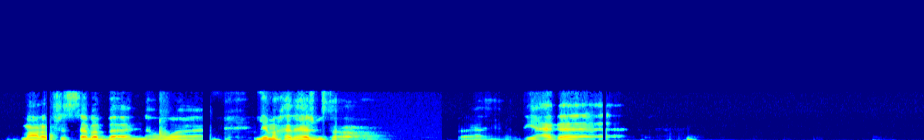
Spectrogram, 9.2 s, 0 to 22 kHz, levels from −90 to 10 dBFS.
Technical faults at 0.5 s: packet loss on an ADPCM call

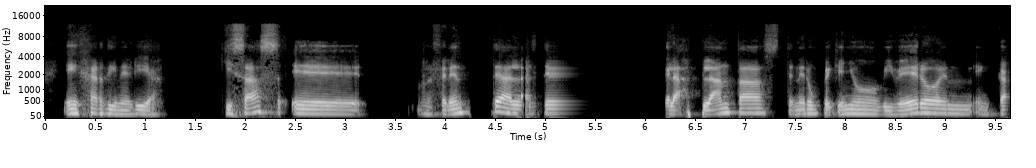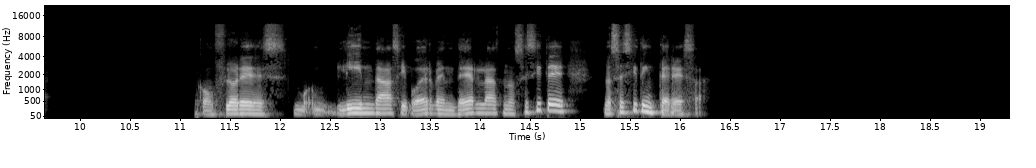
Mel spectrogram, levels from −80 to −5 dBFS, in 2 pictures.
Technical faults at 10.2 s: long network dropout

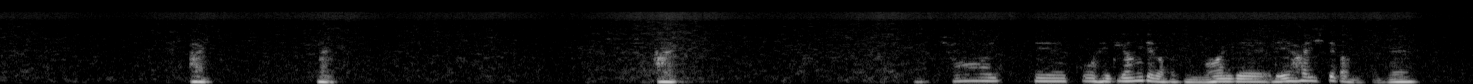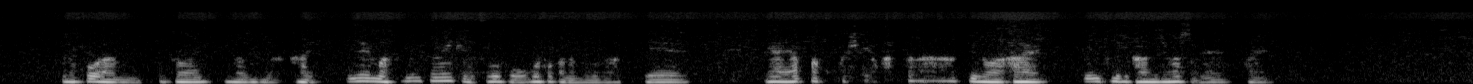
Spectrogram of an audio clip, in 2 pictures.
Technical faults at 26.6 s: noise suppressor artifacts; speech cut by the noise suppressor

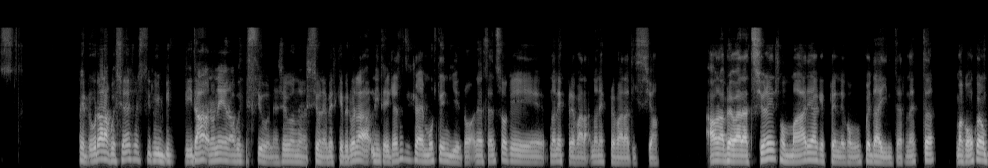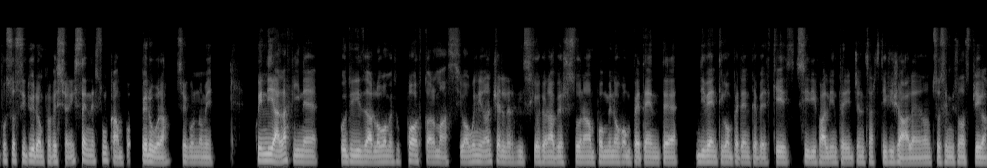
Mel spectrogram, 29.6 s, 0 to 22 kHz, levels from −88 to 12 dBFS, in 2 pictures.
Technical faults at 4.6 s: skip ahead

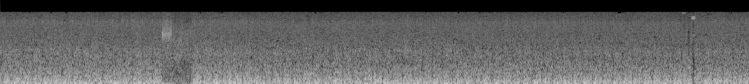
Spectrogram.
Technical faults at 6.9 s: corrupt frame decoded

